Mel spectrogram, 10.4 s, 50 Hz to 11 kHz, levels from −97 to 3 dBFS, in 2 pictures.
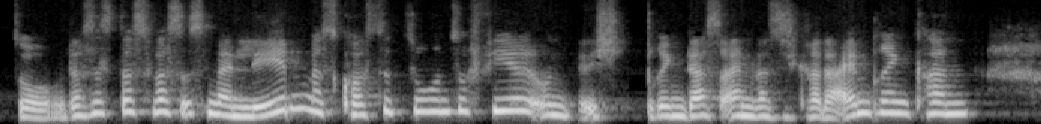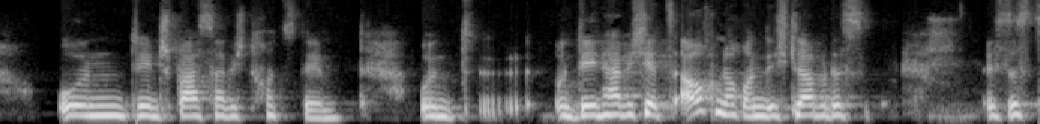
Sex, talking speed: female, 255 wpm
